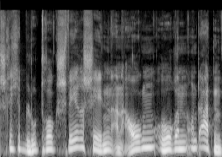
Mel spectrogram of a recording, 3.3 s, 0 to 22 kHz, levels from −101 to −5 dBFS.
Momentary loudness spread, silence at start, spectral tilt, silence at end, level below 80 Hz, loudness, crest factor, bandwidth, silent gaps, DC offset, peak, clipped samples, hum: 4 LU; 0 s; -6.5 dB/octave; 0 s; -46 dBFS; -21 LUFS; 16 dB; 17 kHz; none; under 0.1%; -4 dBFS; under 0.1%; none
